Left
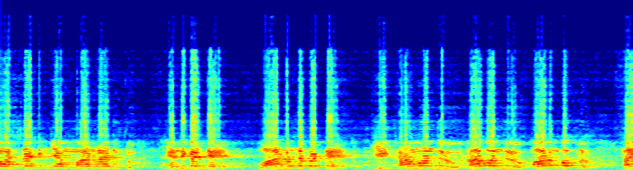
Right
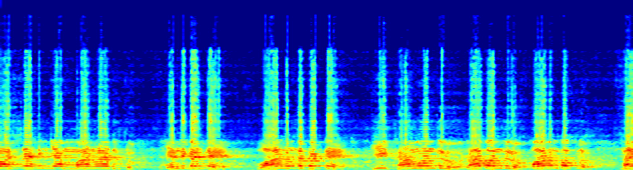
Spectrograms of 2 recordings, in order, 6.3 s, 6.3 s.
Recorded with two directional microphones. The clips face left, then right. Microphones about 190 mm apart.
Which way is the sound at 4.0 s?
35° right (ahead or behind).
